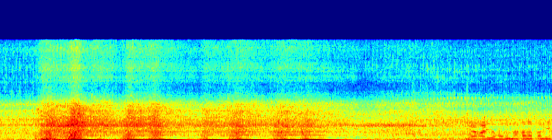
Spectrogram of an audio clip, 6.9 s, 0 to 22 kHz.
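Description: A 1998-spec Honda Integra Type R DC2 engine with a replaced timing belt and clutch is revved repeatedly from idle, about five rising and falling pulses close by, then it settles back to a steady idle.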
